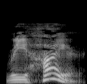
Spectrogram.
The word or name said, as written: rehire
